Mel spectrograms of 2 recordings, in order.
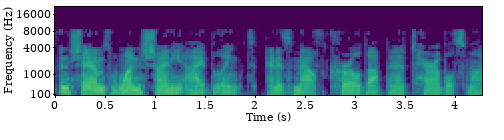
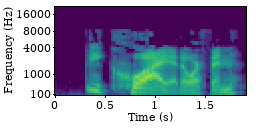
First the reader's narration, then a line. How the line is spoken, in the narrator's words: Captain Sham snapped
